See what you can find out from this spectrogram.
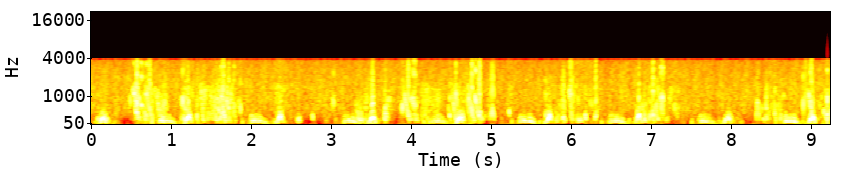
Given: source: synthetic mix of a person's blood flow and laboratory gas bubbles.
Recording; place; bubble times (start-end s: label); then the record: Doppler ultrasound of blood flow; precordium
0.10-0.17 s: bubbles
0.51-1.01 s: bubbles
1.15-1.94 s: bubbles
2.33-2.46 s: bubbles
2.59-2.69 s: bubbles
2.78-2.86 s: bubbles
3.06-3.09 s: bubbles
3.33-3.59 s: bubbles
3.68-3.84 s: bubbles
3.89-4.41 s: bubbles
4.48-5.12 s: bubbles
5.24-5.32 s: bubbles
5.70-5.76 s: bubbles
5.83-6.40 s: bubbles
6.82-7.41 s: bubbles
8.33-8.72 s: bubbles
8.90-9.25 s: bubbles
From the record:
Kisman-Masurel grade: 242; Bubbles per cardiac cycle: several, 3 to 8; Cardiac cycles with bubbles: 100%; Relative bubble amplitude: moderate (0.250 to 0.450); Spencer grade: 3 (all of the cardiac periods contain showers or single bubble signals, but not dominating or overriding the cardiac motion signals); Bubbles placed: anywhere in the cardiac cycle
